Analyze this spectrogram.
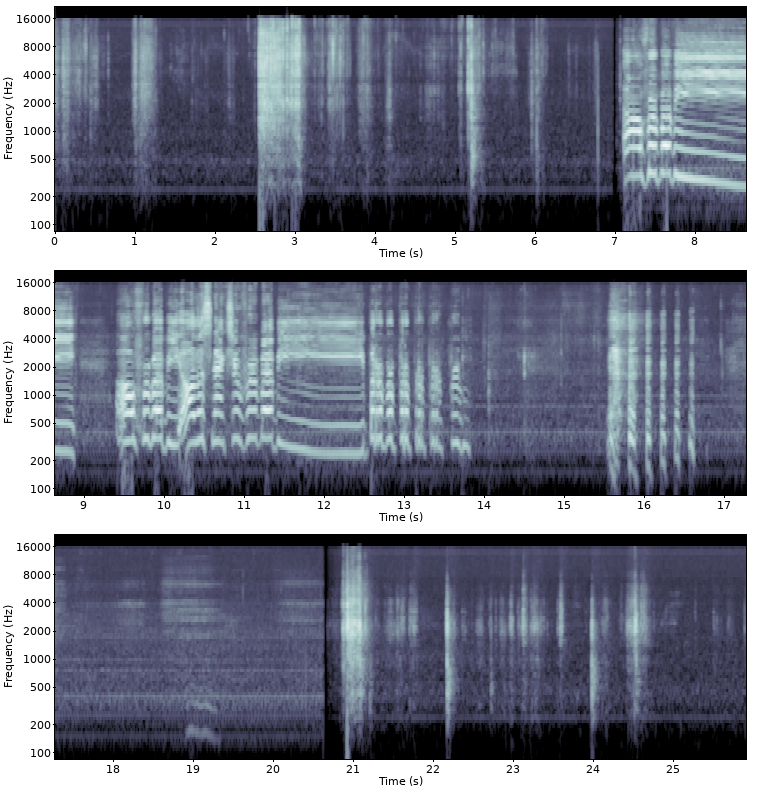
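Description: A blade squeaks as it cuts through foam.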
